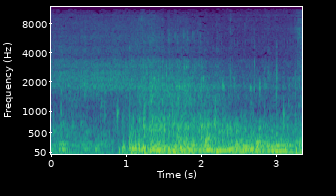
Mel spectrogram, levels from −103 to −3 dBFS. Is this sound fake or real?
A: real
